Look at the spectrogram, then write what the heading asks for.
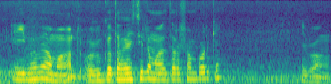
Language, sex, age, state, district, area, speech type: Bengali, male, 45-60, West Bengal, Birbhum, urban, spontaneous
